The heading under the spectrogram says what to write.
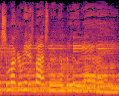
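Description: An upbeat music track plays steadily at a fairly loud level, with melodic sung or synth lines gliding over a rich, sustained harmonic backing.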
